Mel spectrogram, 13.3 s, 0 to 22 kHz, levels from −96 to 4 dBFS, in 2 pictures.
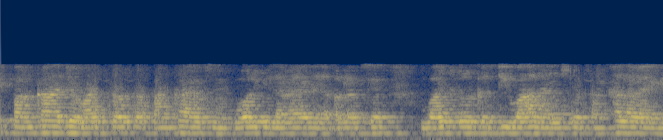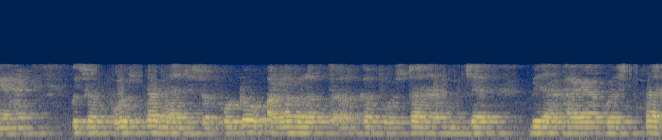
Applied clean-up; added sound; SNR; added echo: neural separator model SepFormer DNS4.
